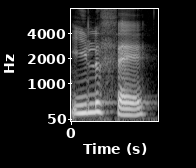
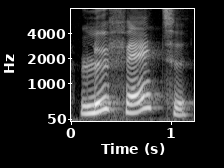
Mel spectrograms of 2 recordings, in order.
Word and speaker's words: fait: Agora, le fait, a gente diz o t final, quando é o fato. Se for de fato, en fait, a gente também diz o t final, tá? Então, no verbo a gente não diz, il fait, elle fait, il fait beau, elle fait des études, por exemplo, ou, é, le fait, aí sim eu digo t, o fato, en fait, de fato.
